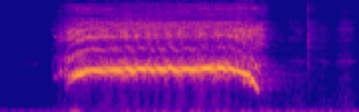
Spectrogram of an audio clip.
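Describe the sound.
A woman's voice lets out a single loud, sustained high-pitched shriek of surprise, lasting about a second, a reenactment of her reaction when a door was opened; no talking around it.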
